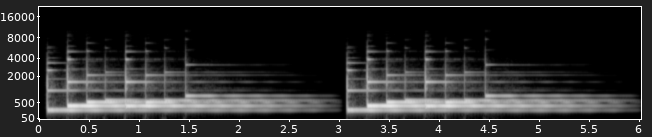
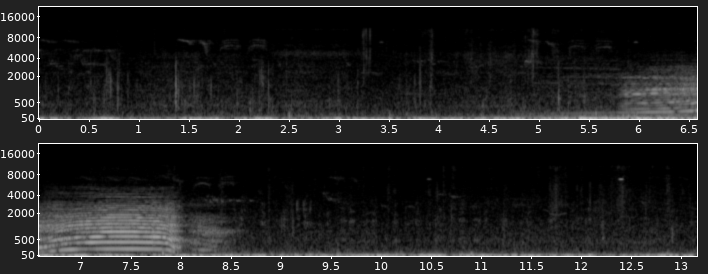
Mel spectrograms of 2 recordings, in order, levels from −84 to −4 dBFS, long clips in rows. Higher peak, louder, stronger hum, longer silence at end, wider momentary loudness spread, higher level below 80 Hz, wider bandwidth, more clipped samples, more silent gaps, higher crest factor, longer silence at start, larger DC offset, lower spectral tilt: first, -2 dBFS vs -20 dBFS; first, -18 LUFS vs -38 LUFS; neither; first, 0.4 s vs 0 s; second, 20 LU vs 23 LU; second, -78 dBFS vs -44 dBFS; second, 6 kHz vs 10.5 kHz; neither; neither; about the same, 16 dB vs 16 dB; about the same, 0.05 s vs 0 s; neither; about the same, -4 dB/octave vs -5 dB/octave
